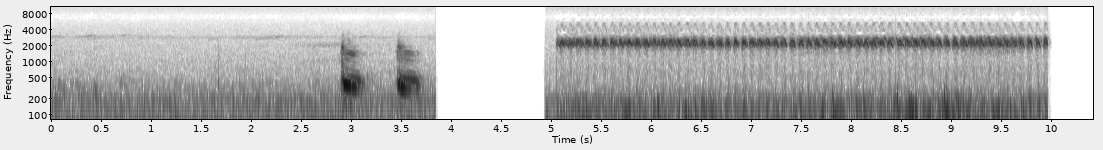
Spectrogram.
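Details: Frog sound: two brief falling squeaks, a short silence, then a long, steady, rapidly pulsed trill held for about five seconds before stopping abruptly.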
